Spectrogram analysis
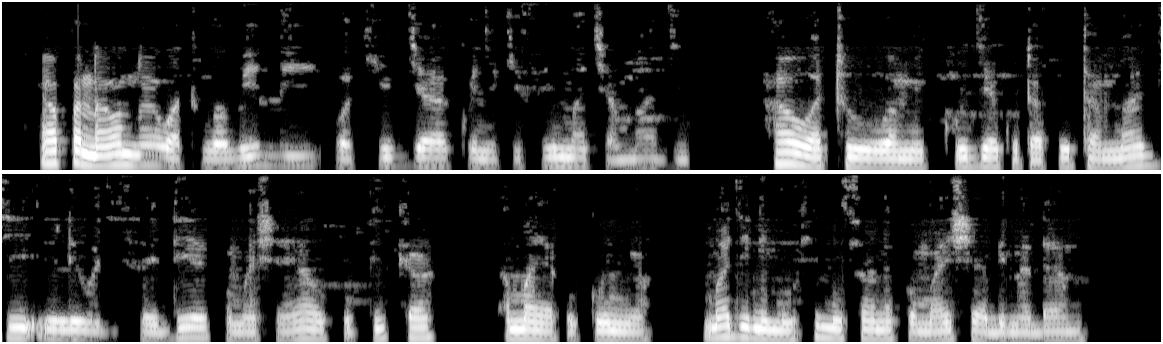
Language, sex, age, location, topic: Swahili, male, 25-35, Wajir, health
